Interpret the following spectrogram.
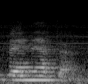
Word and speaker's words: Beneta: My real name is Beneta. And in the Greek alphabet, the V looks like a B, but it's pronounced like a V, so it's a little bit confusing.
